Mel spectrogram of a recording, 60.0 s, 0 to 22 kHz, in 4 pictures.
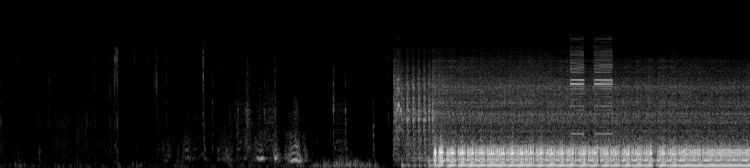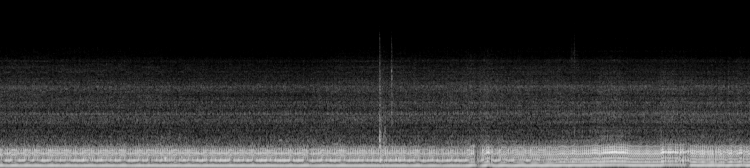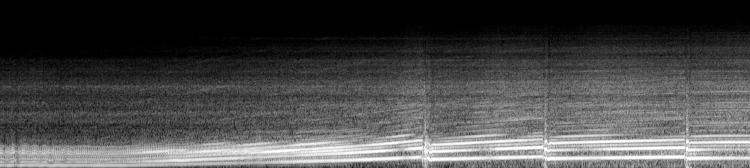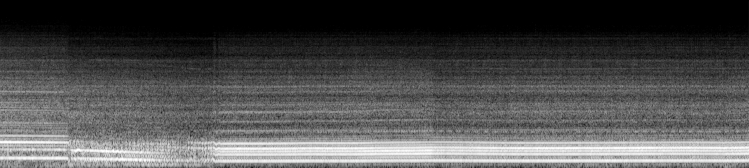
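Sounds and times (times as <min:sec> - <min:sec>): motorcycle engine starting and idling: 0:07.8 - 0:32.9
engine revving up: 0:11.4 - 0:12.3.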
